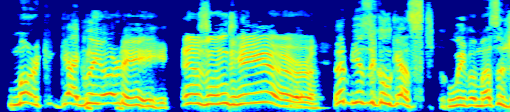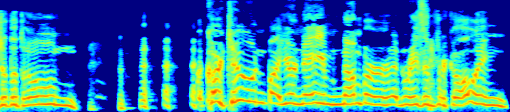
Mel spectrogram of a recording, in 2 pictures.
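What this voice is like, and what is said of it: Imitates an announcer's voice. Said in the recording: “your impression of Don Pardo”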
